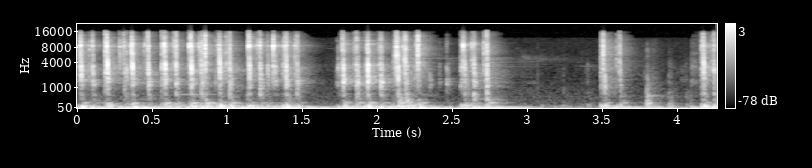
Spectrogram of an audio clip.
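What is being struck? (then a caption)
Plastic mechanical keyboard. A compact RGB-backlit mechanical keyboard with plastic keycaps and a hollow case is typed on continuously with the fingertips of both hands. Fast, bright, clacky key presses come in bursts with short pauses between them, each click dying away almost instantly over a low hollow thump.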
